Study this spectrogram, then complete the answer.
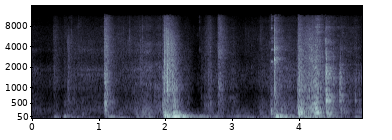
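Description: Old wooden doors in an abandoned building, opening and closing with a series of knocks, creaks and heavy thuds, the loudest bangs clustered near the middle and end, close and echoing in an empty room.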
